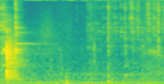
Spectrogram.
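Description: A whisk clinks and scrapes against a pan while custard sauce with sugar is worked, sharp metallic taps over a quiet background.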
